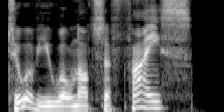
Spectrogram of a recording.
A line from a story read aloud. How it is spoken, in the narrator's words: snarled the auditor in their heads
